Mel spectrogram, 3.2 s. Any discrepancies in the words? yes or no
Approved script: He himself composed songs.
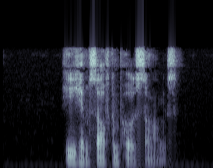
no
